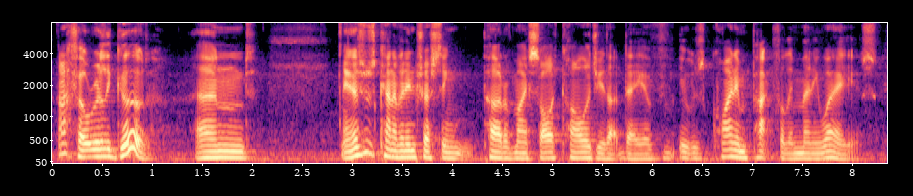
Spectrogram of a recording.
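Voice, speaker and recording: Rich: A man at medium pitch tells a personal story to camera in a meandering, conversational way, often circling back with fillers and restarts. A faint hum of noise sits behind his voice. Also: fairly quick. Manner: rambling, many fillers and restarts. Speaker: spiritual coach.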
